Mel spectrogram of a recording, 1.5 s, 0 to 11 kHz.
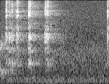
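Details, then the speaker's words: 1986 Yamaha FZ600 not run for 20 years, battery just installed, starter tested before fuel added: few faint irregular clicks and creaks from a faulty handlebar switch that needs cleaning; starter motor does spin. "this switch right here is giving me a little bit of a problem so we're going to clean that thing up you probably hear it"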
